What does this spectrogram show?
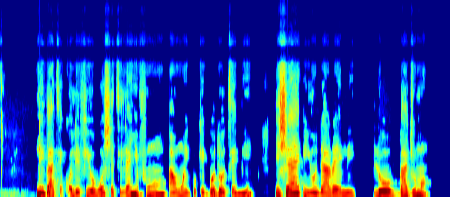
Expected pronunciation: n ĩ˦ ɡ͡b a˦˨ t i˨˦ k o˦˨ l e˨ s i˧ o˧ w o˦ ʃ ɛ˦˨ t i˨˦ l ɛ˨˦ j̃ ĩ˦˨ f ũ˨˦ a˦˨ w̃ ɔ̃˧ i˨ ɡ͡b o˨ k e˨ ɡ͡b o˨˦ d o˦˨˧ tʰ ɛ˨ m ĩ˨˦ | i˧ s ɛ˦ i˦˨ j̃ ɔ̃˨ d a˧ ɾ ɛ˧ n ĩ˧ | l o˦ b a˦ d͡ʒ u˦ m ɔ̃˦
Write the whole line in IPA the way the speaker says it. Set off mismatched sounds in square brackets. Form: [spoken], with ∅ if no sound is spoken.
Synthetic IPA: n ĩ˦ ɡ͡b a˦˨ t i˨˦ k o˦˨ l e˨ [f] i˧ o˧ w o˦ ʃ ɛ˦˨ t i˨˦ l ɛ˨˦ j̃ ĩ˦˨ f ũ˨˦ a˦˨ w̃ ɔ̃˧ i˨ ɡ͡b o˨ k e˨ ɡ͡b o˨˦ d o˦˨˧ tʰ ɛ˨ m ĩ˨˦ | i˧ [ʃ] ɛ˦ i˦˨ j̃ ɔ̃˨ d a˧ ɾ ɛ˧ n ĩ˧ | l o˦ [ɡ͡b] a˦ d͡ʒ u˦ m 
